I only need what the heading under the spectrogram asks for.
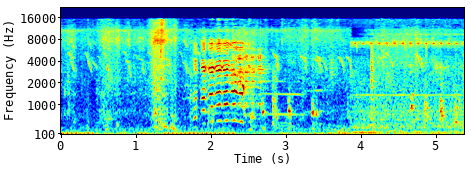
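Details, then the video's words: Goats at a goat farm, described as mating, give one harmonic, wavering bleat lasting about half a second, over a steady low rumble and scattered clicks and other farm noise. "Goat Sounds funny | The sound of Mating Goats"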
